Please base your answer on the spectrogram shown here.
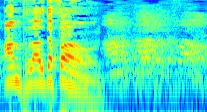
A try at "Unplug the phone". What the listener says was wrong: Unplug the phone. 제대로 폰이 아니고 phone.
